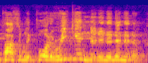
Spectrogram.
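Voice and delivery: normal talking voice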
